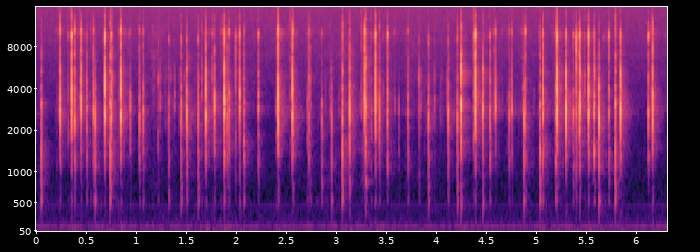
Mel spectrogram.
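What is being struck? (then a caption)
Mechanical keyboard, metal case, plastic keycaps. Fingertips of both hands type continuously on a mint green Cyberboard R3 mechanical keyboard with a metal case and plastic keycaps. The result is a fast, steady stream of short, bright clacks centered near 2.8 kHz, each dying away almost instantly, with hardly any low end and a faint hum underneath.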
